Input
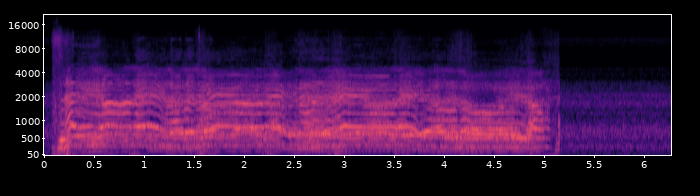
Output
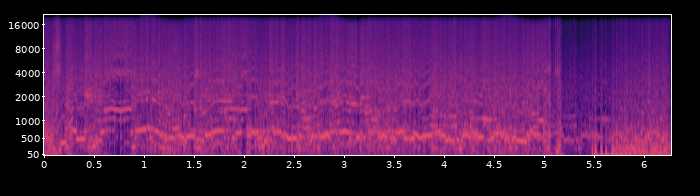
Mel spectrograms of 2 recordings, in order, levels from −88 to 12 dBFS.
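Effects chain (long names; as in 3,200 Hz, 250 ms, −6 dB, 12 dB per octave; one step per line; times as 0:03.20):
reverb reduction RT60 1.8 s
parametric band 5,100 Hz +15 dB 0.36 octaves
reverb reduction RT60 0.71 s
brickwall limiter −23 dBFS, peak gain reduction 7 dB
time-frequency box erased 0:02.01–0:02.23, 1,000–5,500 Hz
comparator with hysteresis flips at −55.5 dBFS
parametric band 1,600 Hz −4 dB 0.86 octaves
on a send: single-tap delay 1,191 ms −10.5 dB
on the sum: pitch shifter −3 semitones
wow of a warped record 33 1/3 rpm, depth 100 cents
level +6.5 dB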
